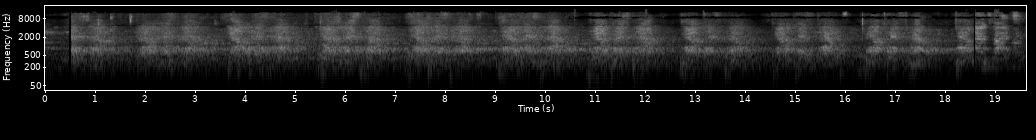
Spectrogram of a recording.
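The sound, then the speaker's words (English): A large rally crowd, gathered on the day of hearings on a bill and growing through the day, chants in a steady, repeating rhythm, loud bursts of voices rising and falling roughly every couple of seconds, with cheering mixed into the roar. “You could see the crowd got bigger and bigger throughout the day.”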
